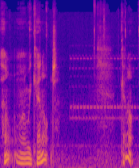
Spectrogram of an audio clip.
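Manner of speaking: ordinary talk, nothing marked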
